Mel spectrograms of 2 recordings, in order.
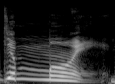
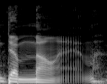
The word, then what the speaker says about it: Des Moines: All the way from Des Moines. – Yo, I'm not this champagne. – Dude, not incorrect. – From Des Moines. – From Des Moines. – The S is silent.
